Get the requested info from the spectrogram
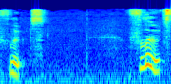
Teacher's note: flutes had one syllable so our voice glided down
